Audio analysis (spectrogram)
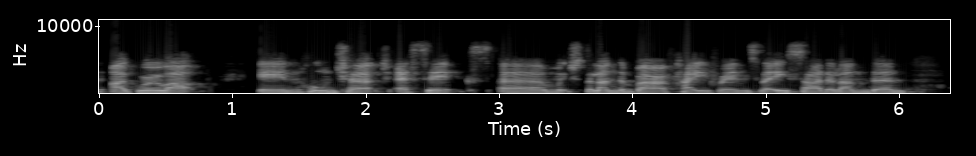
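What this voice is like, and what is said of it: Strong East London accent. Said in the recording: “You can probably tell by my strong accent.”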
